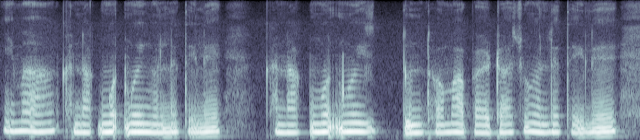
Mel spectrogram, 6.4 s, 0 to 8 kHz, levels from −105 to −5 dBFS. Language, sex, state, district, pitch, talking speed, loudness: Wancho, female, Arunachal Pradesh, Longding, 175 Hz, 140 wpm, -15 LUFS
